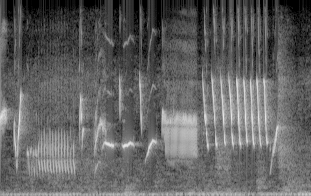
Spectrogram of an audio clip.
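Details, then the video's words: Singing canary, meant for training young canaries, cellphone recording: a buzzy rolled tour, looping whistled slides, a harsh flat buzz, then a rapid series of bright repeated chips, with low background hum. "Mejor Entrenamiento Para Jóvenes Canarios | Canary Singing"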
